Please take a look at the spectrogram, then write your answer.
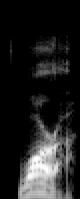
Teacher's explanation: The T in what is now between two vowel sounds. So it flips to an R sound. Wara. And the D at the end of need links right into is and softens.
